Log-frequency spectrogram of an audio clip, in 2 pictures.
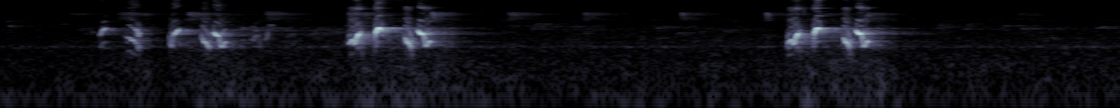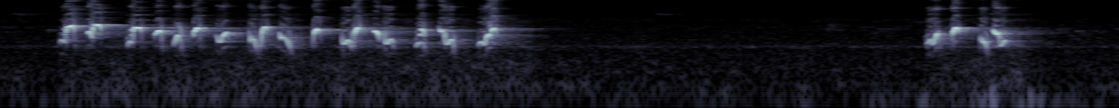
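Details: A stripe-throated bulbul, a resident bird recorded as a lure call, gives short, bubbly, fluty phrases of quick descending notes in five bursts, with one longer chattering run mid-way. Nothing else is heard.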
